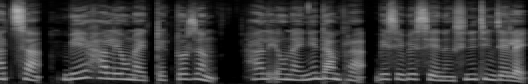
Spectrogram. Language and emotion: Bodo, neutral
